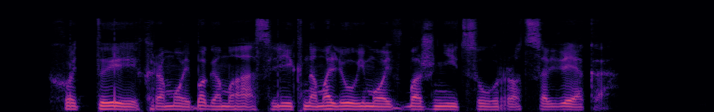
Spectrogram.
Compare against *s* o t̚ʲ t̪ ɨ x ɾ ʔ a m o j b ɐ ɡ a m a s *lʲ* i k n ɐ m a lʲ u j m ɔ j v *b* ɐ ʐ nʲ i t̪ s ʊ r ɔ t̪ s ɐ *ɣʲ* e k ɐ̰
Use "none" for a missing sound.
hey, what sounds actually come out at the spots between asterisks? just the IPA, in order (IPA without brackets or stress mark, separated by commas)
x, lʲ, b, vʲ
